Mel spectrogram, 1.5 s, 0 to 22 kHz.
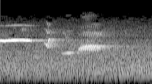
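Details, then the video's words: Yellow-billed grosbeak singing in early May 2024 in Korea: a clear steady whistle cut off, then a brief burred note and a lower whistled slur fading out. "밀화부리 울음소리 yellow-billed grosbeak song"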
